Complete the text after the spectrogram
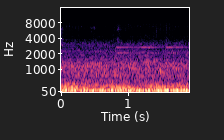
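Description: A railway crossing bell starts ringing.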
